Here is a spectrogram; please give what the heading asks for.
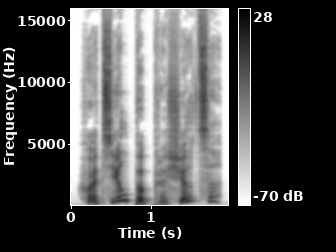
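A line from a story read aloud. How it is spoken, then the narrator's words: Heavy sigh. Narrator (Russian): Ласло тяжело вздохнула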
